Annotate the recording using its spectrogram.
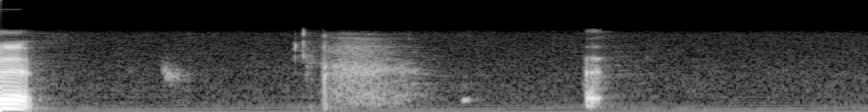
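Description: A man's drawn-out "uh" trails off, then a near-silent pause holding a soft breath and one brief mouth or throat sound about three seconds in.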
